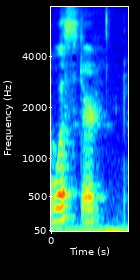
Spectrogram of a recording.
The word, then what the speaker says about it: Worcester: You know what they call the city in Massachusetts? – Thank you. – They just call it Worcester. – Worcester. – And that's how it's spelled. Worcester.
